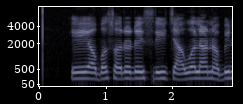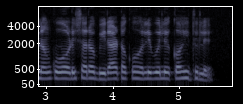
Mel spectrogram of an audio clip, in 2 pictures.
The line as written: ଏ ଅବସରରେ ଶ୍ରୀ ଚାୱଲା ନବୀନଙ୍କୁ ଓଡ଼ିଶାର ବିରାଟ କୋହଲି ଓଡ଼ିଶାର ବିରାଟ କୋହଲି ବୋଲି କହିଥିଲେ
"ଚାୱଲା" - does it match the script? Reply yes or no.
yes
